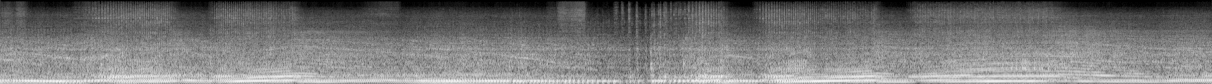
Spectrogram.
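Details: Fuel-injected scooter, previously unable to idle or rev, after cleaning the throttle body with carb cleaner: engine picks up cleanly on each blip, revs rising and falling smoothly with no stumble; throttle response healthy.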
